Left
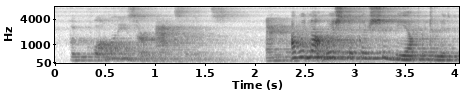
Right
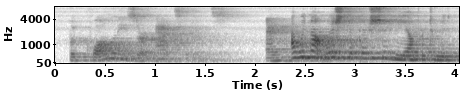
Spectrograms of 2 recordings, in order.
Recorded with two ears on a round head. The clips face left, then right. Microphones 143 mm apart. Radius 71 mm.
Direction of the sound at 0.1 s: 45° right (ahead or behind).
